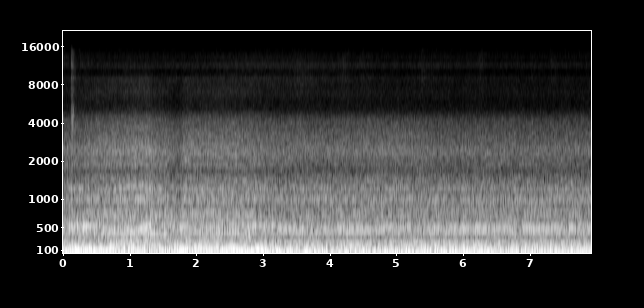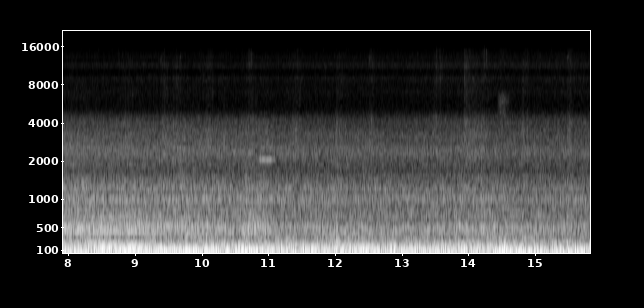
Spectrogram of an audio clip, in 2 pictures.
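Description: A car engine hums low from inside the cabin as the car drives along.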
